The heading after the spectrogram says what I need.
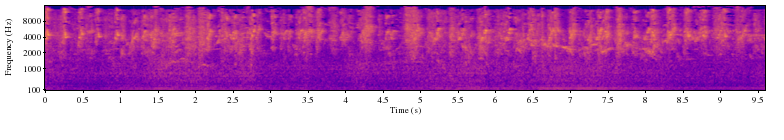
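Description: European bee-eaters call together in a busy chorus of short, rolling, liquid chirps, overlapping constantly, over a steady low hum.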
